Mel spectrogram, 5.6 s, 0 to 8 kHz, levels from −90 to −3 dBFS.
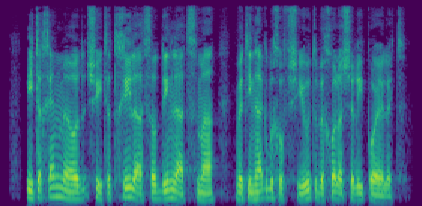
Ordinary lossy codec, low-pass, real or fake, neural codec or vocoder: MP3, 48 kbps; 7.2 kHz; real; none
